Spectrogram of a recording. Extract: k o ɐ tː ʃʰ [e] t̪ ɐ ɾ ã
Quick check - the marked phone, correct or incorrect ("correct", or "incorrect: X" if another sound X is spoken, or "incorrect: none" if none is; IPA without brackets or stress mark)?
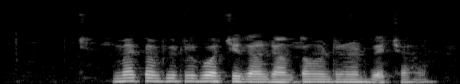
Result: incorrect: i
